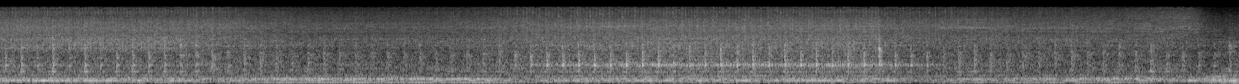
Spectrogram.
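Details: Dodge SRT10 V10 at steady idle: a sharp, regular metallic tapping about three times a second rides over it; engine knock, cause still unknown.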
